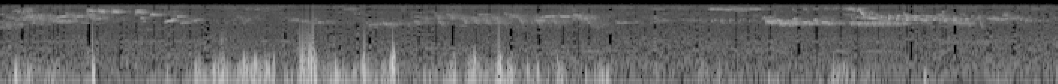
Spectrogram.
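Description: Small birds singing and chirping outdoors, a mix of quick high twittering phrases, with scattered low thumps mostly in the first half.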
